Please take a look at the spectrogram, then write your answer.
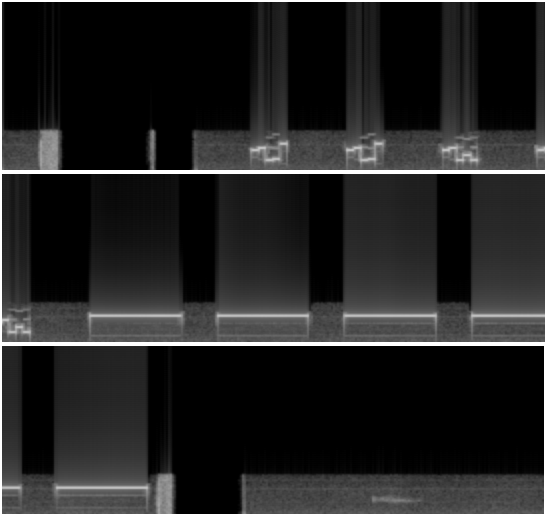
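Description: A burst of radio alerting tones for emergency dispatch: quick stepped tone sequences, then a steady series of evenly spaced long electronic tone pulses, loud and clear, framed by radio clicks and static.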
